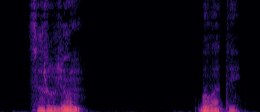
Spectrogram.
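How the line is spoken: Whisper. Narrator (Russian): прошептал он

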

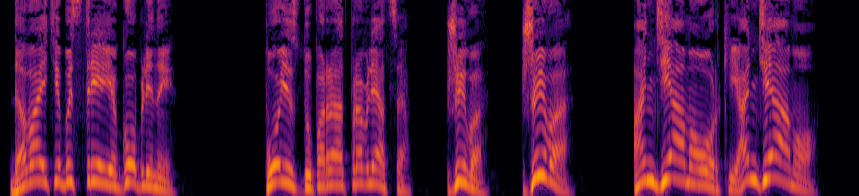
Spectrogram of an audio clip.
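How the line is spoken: Shouted. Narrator (Russian): крикнул

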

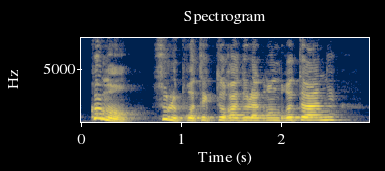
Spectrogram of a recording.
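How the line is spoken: Exclaimed. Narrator (French): s'écria Paganel

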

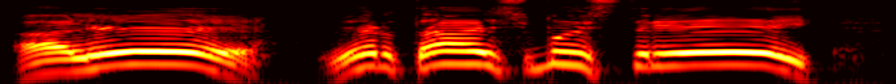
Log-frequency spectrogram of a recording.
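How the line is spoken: Shouting after someone. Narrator (Russian): кричали ему вслед

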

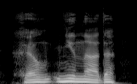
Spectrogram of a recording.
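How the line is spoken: Pleading. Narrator (Russian): взмолилась Ивета

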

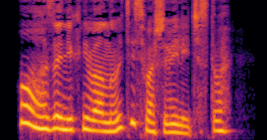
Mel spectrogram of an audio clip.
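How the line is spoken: Snide singsong. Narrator (Russian): ехидно пропела Лиссандра

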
